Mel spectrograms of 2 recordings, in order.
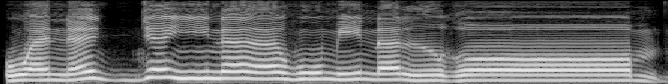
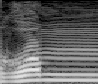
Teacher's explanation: Di sini tidak ada mad, tapi M-nya yang harus ditahan gham gitu ya.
